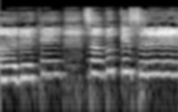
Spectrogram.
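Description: A woman singing a naat unaccompanied into a microphone: one voice holding and bending long notes, with short breaths and hissing consonants between phrases.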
